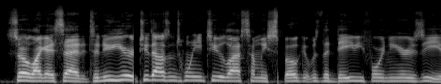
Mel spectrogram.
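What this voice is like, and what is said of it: Slightly nasal voice. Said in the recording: “My allergies are absolutely killing me, which is possibly affecting my voice. ... if I sound a little nasally”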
